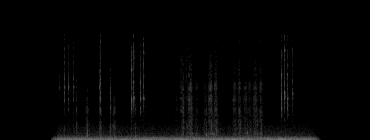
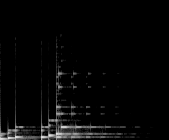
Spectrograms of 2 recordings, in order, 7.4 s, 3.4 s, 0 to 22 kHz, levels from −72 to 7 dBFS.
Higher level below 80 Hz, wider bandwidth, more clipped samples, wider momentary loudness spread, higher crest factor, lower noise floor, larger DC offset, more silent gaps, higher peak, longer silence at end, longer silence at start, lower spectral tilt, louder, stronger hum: first, -46 dBFS vs -52 dBFS; first, 16.5 kHz vs 11.5 kHz; neither; second, 5 LU vs 23 LU; about the same, 20 dB vs 16 dB; first, under -90 dBFS vs -75 dBFS; neither; neither; second, -20 dBFS vs 0 dBFS; second, 1 s vs 1.5 s; first, 1 s vs 0 s; first, -5.5 dB/octave vs -4 dB/octave; second, -42 LUFS vs -13 LUFS; neither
